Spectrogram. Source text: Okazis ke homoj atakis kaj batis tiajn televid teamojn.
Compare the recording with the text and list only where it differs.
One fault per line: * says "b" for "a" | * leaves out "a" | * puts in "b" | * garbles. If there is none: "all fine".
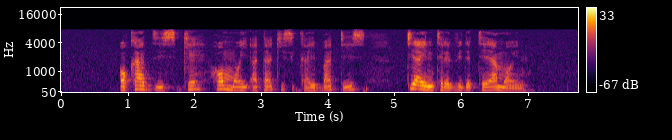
all fine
